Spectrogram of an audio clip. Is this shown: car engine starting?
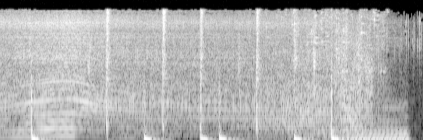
no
